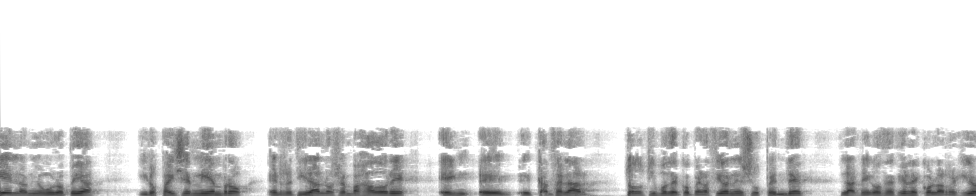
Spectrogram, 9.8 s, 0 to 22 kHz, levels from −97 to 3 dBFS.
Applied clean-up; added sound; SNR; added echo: neural mask model DeepFilterNet 3.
